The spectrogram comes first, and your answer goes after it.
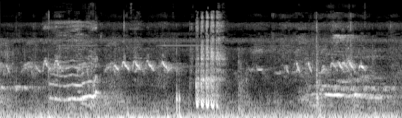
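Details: A baby monkey whistling to call its mother: thin, wavering, tonal whistles, some sliding upward, alternating with quick fluttering higher notes, and a short sharp rustling burst midway.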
